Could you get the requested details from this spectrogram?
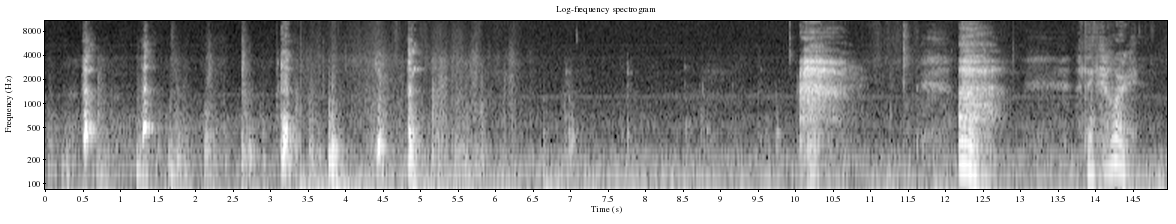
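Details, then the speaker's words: Acted hiccups in a comedy sketch: sharp, brief gulping catches repeating every second or so, then voices. "look man why don't you try to scare the hiccups out of me try to scare me man"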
